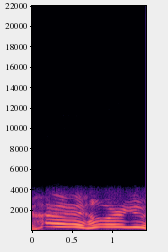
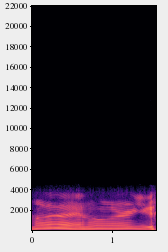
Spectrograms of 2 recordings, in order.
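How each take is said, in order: First: It sounds cheerful and full of energy. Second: It sounds downcast and low in energy.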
